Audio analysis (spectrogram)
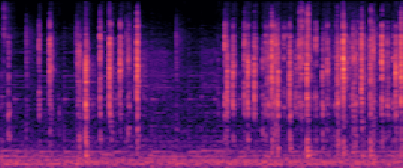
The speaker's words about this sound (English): That's my typing.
